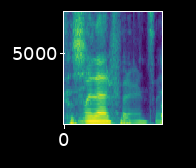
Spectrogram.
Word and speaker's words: Molnár Ferenc: Molnár Ferenc.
